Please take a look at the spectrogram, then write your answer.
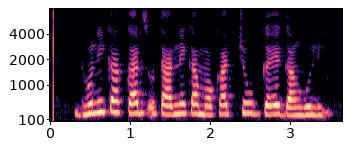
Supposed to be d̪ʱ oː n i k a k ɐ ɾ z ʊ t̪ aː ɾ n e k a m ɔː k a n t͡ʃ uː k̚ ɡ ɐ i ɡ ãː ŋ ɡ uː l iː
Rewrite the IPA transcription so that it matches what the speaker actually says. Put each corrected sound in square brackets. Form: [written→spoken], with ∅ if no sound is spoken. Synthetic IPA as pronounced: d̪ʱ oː n i k a k ɐ ɾ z ʊ t̪ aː ɾ n e k a m ɔː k a [n→∅] t͡ʃ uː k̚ ɡ ɐ [i→e] ɡ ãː ŋ ɡ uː l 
